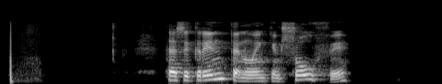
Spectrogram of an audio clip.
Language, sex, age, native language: Icelandic, female, 50-59, Icelandic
